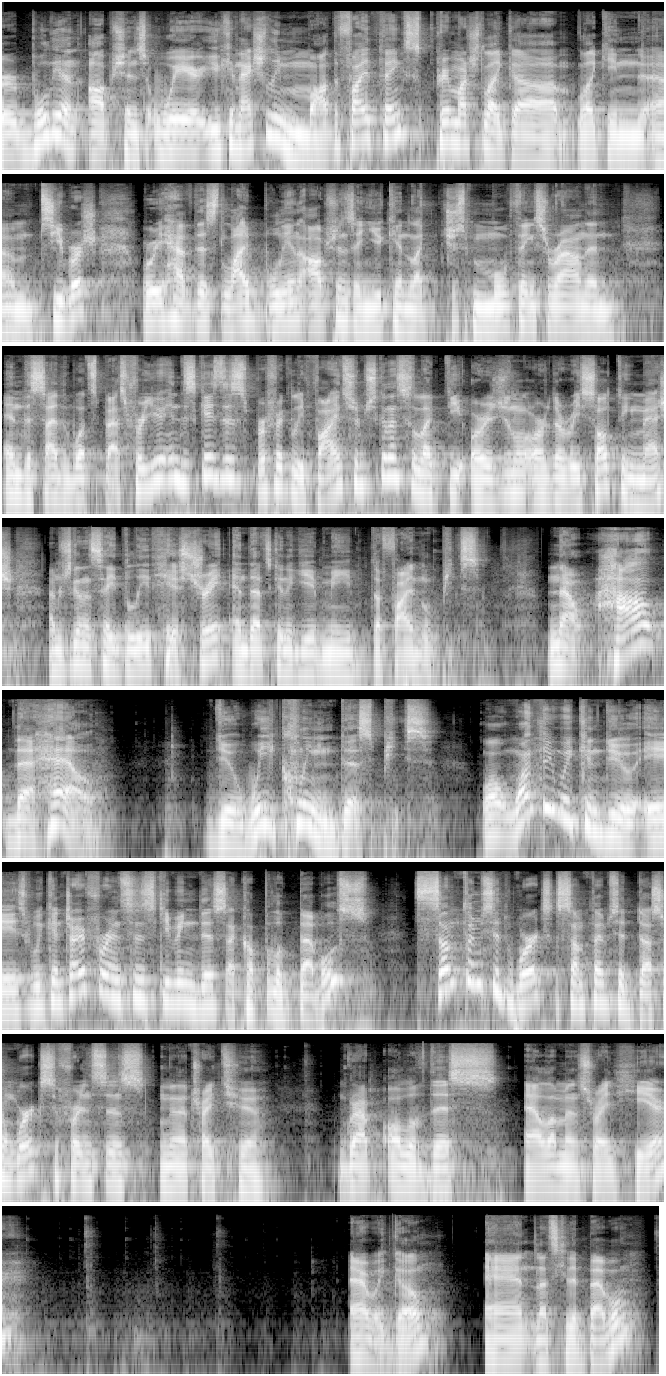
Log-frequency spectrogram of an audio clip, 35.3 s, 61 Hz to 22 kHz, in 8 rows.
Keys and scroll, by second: 1.1 w, 2.5 ctrl+z, 6.8 ctrl+z, 7.7 ctrl+z, 20.7 q.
